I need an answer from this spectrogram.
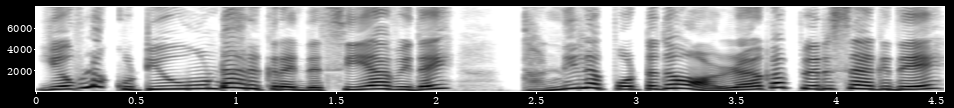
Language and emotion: Tamil, surprised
